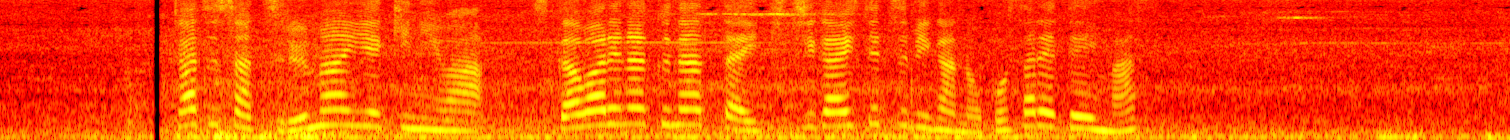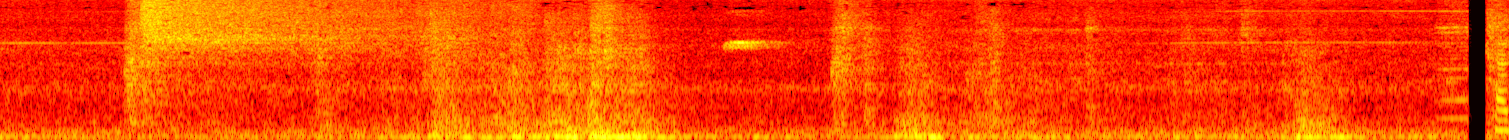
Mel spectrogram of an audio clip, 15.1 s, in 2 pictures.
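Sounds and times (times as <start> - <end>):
railcar engine and wheel rumble: 0.0 - 15.0
burst of hiss: 8.2 - 9.9
wheels knocking on track: 8.2 - 14.8.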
